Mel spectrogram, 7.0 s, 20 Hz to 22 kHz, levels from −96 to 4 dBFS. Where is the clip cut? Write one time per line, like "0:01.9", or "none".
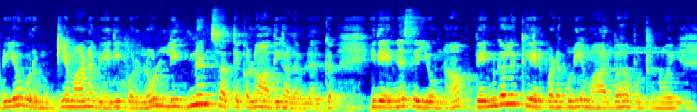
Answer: none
